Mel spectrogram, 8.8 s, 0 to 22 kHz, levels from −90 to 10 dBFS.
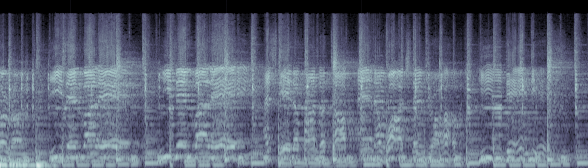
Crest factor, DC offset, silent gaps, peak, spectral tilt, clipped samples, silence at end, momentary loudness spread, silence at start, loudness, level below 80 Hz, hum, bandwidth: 14 dB; under 0.1%; none; 0 dBFS; -2.5 dB/octave; under 0.1%; 0 s; 8 LU; 0 s; -12 LUFS; -26 dBFS; none; 16 kHz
